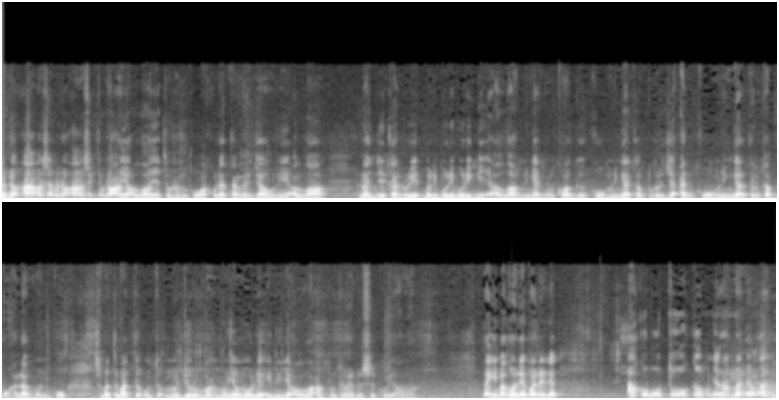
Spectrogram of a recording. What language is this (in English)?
Malay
